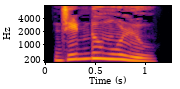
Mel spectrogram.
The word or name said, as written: ಜಿಡ್ಡುಮುಳ್ಳು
